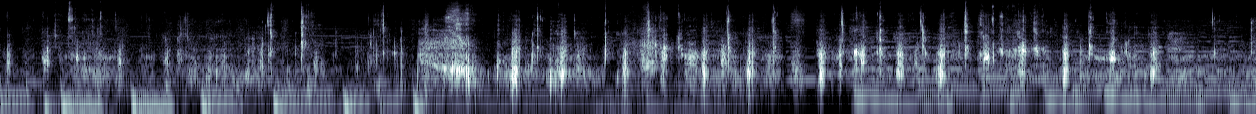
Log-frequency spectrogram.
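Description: Close-miked eating: a person chewing and slurping, giving many quick clicks and smacks, with a longer, noisier mouth sound about four and a half seconds in.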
